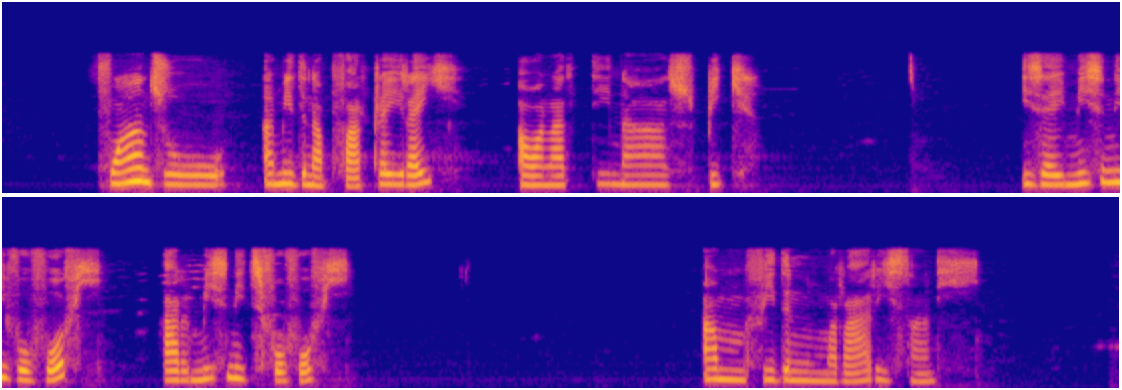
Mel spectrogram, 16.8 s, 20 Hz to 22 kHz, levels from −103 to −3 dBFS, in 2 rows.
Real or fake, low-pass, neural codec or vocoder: real; 7.2 kHz; none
